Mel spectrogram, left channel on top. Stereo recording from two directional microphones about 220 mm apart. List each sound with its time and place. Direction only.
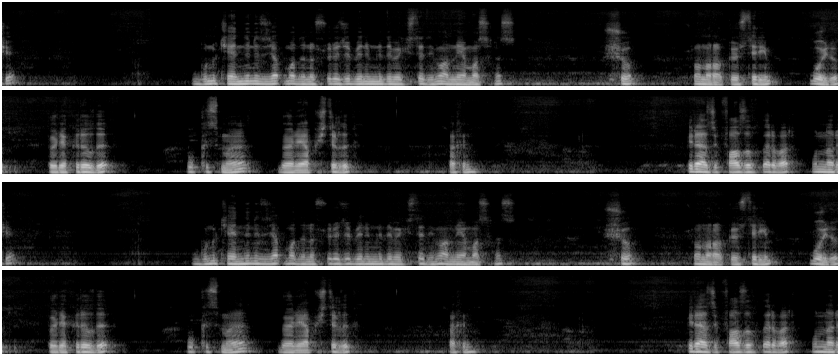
2.0 s a man's voice: 25° left (ahead or behind)
6.9 s a man's voice: 20° left (ahead or behind)
15.1 s a man's voice: 15° left (ahead or behind)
